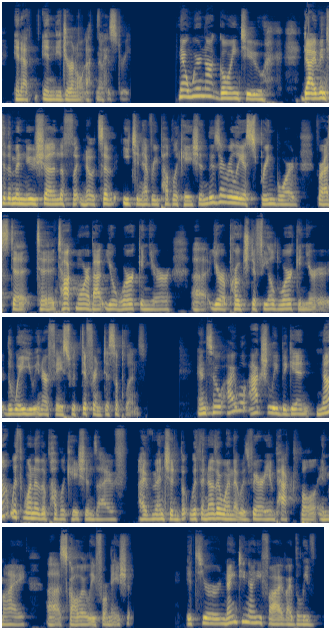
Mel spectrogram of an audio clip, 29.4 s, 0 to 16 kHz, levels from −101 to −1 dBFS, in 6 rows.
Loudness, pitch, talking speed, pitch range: -24 LUFS, 165 Hz, 175 wpm, 150-180 Hz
